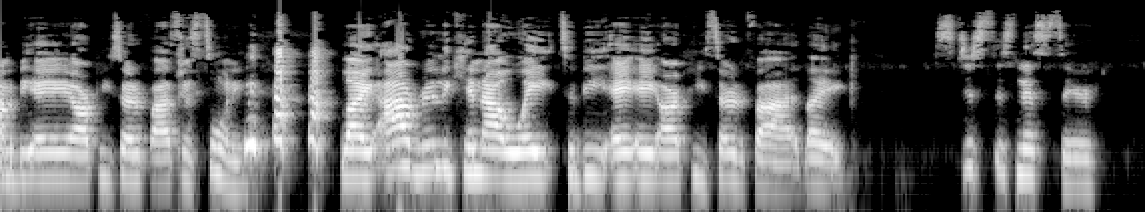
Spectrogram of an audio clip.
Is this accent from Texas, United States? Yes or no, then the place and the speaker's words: yes; Texas, United States; Because I'm from Texas.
